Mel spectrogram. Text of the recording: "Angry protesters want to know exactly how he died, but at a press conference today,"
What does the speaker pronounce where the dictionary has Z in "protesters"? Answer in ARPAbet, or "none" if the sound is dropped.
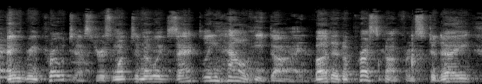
Z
